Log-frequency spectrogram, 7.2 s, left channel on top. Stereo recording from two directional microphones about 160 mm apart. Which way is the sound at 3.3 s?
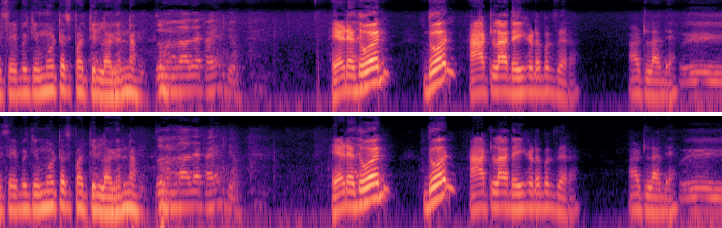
5° right (ahead or behind).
